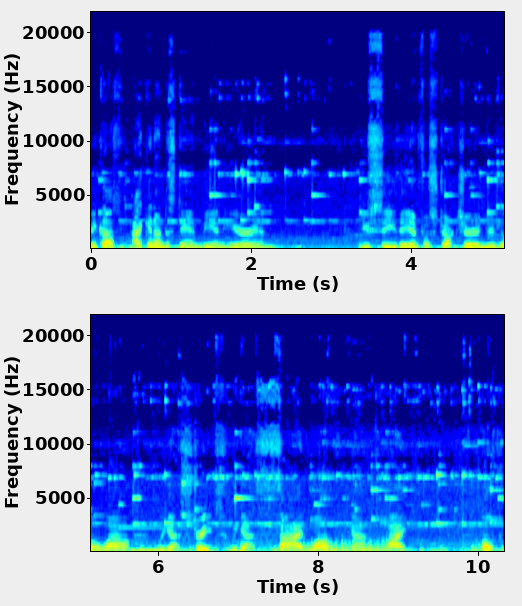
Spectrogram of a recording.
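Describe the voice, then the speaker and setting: A man talking casually to camera from his yard, relaxed and folksy, with lots of "you know" fillers. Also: on the high side, background noise. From United States. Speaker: vlogger.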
